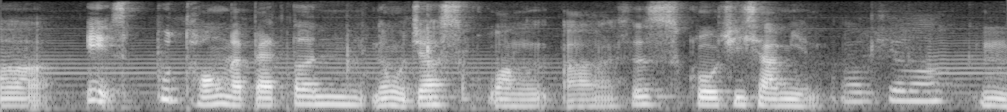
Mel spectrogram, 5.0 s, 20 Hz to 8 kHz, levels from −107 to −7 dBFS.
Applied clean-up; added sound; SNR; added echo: none; Trumpet; 20 dB; none.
